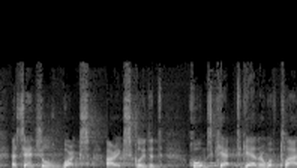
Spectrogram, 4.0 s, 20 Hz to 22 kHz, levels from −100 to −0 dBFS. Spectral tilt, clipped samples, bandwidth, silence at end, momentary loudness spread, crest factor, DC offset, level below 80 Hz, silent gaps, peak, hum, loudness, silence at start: -4 dB/octave; under 0.1%; 14 kHz; 0 s; 8 LU; 18 dB; under 0.1%; -78 dBFS; none; -10 dBFS; none; -29 LUFS; 0 s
